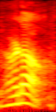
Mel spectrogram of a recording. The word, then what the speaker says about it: কৃষ্ণ: এটা হচ্ছে ভাঙলে মূর্ধন্য স পাই কৃষণ কৃষণ কৃষণ মানে উচ্চারণের জন্য জাস্ট আপনাকে মূর্ধন্যর উচ্চারণটা আগে আয়ত্ত করতে হবে তারপর নরমালি যা আছে তা কৃষণ কৃষণ এটা দ্রুত বলতে হবে এত স্লো মোশনে বললে হবে না কৃষ্ণ কৃষ্ণ একদম এটা ঠিক আছে।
